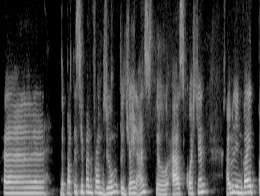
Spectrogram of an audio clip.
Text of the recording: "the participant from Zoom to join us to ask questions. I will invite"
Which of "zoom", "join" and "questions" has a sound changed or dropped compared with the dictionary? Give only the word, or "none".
questions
